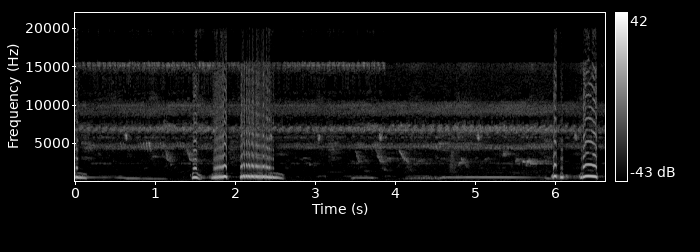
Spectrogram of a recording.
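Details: Spotted dove song for caged-bird training: two loud cooing notes early, then softer drawn-out coos from farther away, ending with a burst of sharp, loud notes; a faint high hum persists throughout.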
